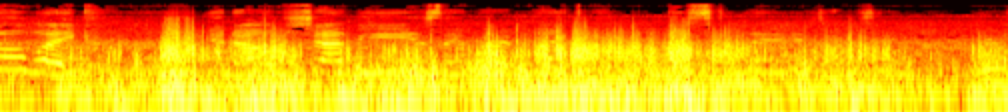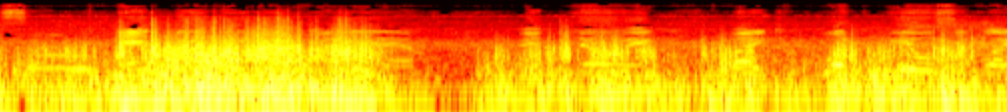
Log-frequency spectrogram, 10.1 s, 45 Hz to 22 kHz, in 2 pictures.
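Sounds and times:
gusting wind buffeting microphone: 0:00.0 - 0:10.0.

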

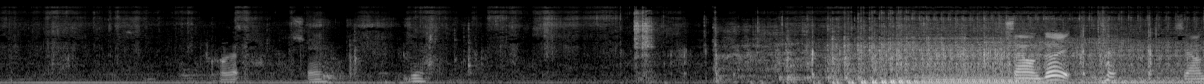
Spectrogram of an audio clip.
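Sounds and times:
tractor diesel engine running: 0:07.1 - 0:12.0.

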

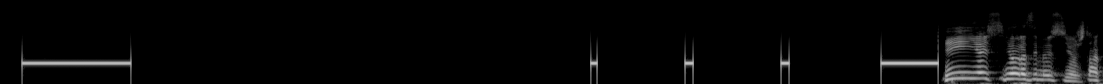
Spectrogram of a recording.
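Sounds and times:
electronic beep: 0:00.2 - 0:01.4, 0:08.8 - 0:09.4.

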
